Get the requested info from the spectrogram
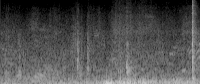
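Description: A pitched baseball popping into a catcher's leather mitt once, near the end, over a low rumble and faint voices.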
